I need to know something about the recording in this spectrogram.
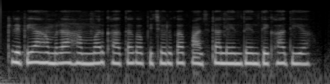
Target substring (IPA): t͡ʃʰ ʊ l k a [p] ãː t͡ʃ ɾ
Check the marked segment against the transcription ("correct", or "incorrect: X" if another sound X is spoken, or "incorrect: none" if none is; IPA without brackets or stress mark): correct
